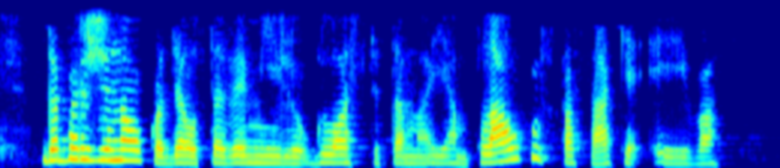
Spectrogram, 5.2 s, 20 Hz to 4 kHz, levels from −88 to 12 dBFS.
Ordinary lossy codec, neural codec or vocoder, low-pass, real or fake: MP3, 32 kbps; none; 3.6 kHz; real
